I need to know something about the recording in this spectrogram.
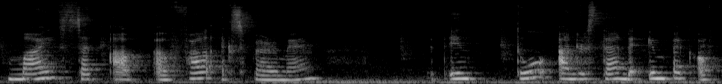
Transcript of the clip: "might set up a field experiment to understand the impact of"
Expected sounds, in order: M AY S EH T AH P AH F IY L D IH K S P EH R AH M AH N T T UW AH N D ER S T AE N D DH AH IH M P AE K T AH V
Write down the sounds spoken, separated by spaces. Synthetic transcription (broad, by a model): M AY S EH T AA P AH F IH L IH K S P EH R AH M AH N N T UW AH N D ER S T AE N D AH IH M P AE K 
